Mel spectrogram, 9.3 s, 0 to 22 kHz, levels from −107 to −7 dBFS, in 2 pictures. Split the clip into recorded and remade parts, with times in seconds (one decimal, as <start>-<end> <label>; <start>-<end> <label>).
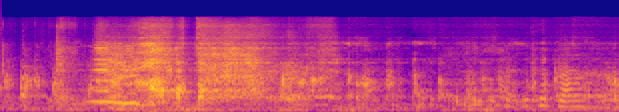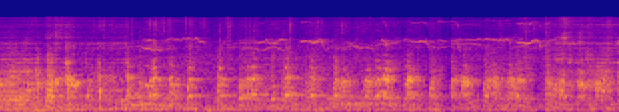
0.0-0.8 recorded; 0.8-5.6 remade; 5.6-8.8 recorded; 8.8-9.3 remade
